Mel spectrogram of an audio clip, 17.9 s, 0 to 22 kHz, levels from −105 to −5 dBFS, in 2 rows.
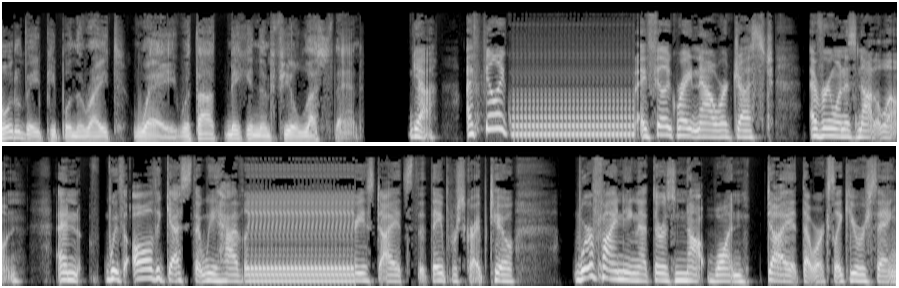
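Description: At 5.12 s, right after "I feel like", a system hang loop takes over until 6.32 s. A single 40 ms slice of audio repeats exactly 30 times, producing a rough, steady buzz at 25 Hz while the sound hardware keeps cycling the same ring buffer during a stall. It recurs from 11.44 s to 12.48 s after "guests that we have", with 26 repeats. Each hang drops about a second of audio, so playback resumes at "I feel like right" and "diets that they prescribe".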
